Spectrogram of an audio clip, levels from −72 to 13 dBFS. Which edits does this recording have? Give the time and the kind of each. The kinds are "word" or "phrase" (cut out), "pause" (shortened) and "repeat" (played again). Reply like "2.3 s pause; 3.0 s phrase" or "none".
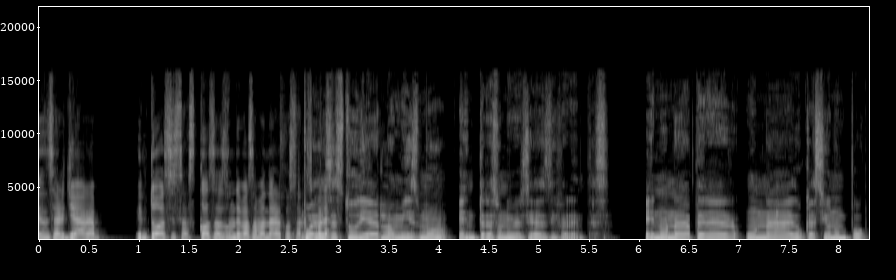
2.4 s phrase; 6.5 s word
